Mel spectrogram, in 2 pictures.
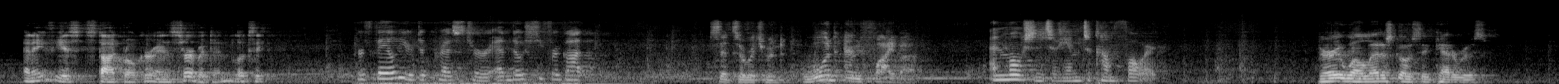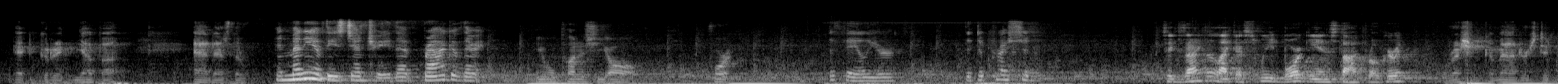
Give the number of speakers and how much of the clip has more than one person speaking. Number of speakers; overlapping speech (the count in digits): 8, no overlap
